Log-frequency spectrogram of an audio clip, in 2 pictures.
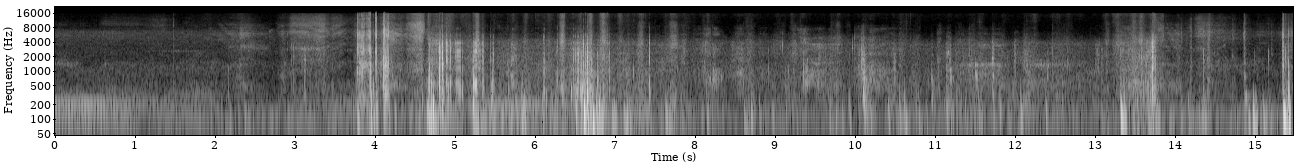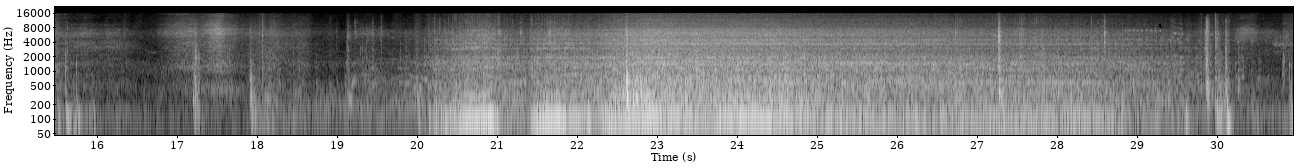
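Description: Golf cart being driven: a steady running noise with a low hum and rushing air that sets in about two-thirds of the way through. Before that, scattered knocks and bumps as things are handled in the cart.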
